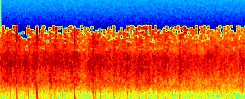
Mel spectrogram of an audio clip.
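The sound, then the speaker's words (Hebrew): An audience claps steadily for several seconds in applause for the many volunteers and staff, a dense wash of many hands with a few sharper individual claps standing out, fairly loud and continuous with no talking. “מחיאות כפיים לכל האנשים האלה.”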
